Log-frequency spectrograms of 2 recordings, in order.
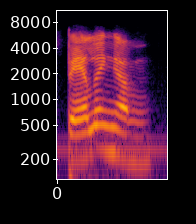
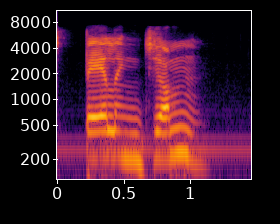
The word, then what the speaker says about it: Bellingham: The last main checkpoint on, you know, on paper, he'd think it was Bellingham, and it's not, it's Bellingham. That's how the locals pronounce it, and they will correct you if you pronounce it wrong.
